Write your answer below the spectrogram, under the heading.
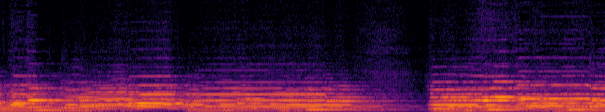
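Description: Trio of concert flutes with piano accompaniment playing a classical piece in held melodic notes. The music fades away about three and a half seconds in, a brief silence, and the flutes and piano come back in together just past four seconds.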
